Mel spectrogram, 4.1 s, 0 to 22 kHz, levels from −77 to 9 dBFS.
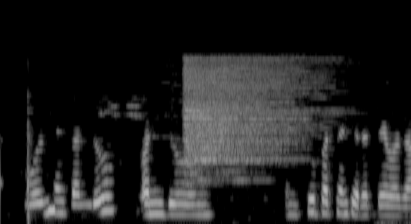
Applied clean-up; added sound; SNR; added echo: classical method Wiener filter.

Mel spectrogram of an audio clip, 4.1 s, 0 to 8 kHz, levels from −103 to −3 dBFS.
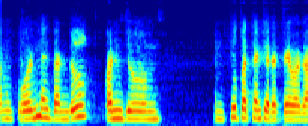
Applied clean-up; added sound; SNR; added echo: neural mask model DeepFilterNet 3.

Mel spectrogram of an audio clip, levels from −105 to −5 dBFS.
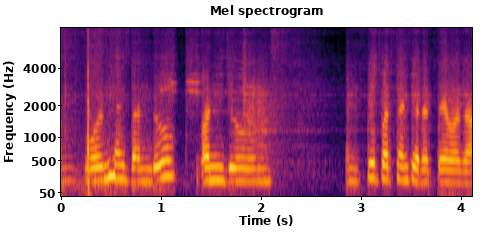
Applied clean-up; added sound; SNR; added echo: neural mask model RNNoise.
